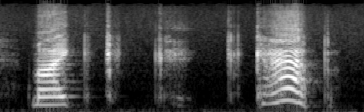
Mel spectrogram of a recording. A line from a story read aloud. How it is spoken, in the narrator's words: timidly said the new fellow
